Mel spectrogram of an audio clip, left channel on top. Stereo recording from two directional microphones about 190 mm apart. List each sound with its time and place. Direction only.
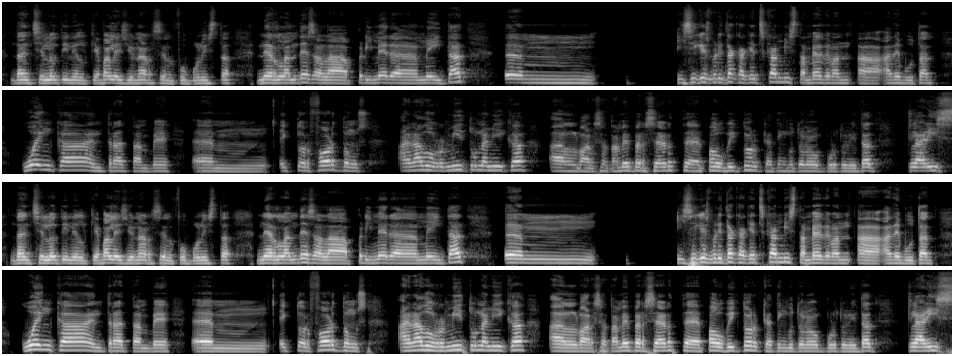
0.1 s speech: 30° right (ahead or behind)
4.9 s speech: 40° right (ahead or behind)
7.2 s speech: 40° right (ahead or behind)
16.9 s speech: 50° right (ahead or behind)
17.5 s speech: 30° right (ahead or behind)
